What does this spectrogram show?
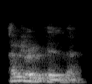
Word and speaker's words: Albertela: ¿Albertela o Albertelia? Albertela. Albertela, lo pronuncié bien aquí.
